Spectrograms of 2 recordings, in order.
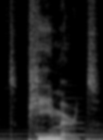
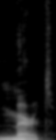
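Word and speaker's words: Pmurt: back upwards is pmert which rhymes with hurt and that Trump would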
